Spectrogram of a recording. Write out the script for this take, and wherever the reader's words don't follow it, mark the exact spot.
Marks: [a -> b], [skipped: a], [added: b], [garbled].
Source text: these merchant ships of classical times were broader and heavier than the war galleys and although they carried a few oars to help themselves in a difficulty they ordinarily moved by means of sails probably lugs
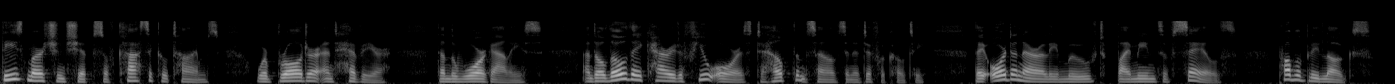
these merchant ships of classical times were broader and heavier than the war galleys and although they carried a few oars to help themselves in a difficulty they ordinarily moved by means of sails probably lugs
